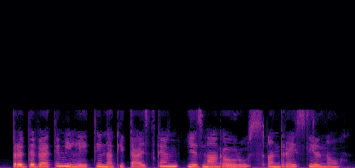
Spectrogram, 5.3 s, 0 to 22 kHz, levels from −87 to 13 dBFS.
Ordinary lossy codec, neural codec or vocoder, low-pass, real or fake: AAC, 24 kbps; codec, 32 kHz, 1.9 kbps, SNAC; 14.4 kHz; fake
